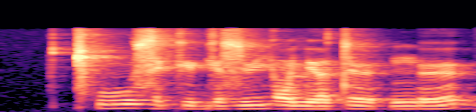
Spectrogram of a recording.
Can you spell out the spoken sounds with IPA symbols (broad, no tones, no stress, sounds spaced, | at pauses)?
ǀʰ uː z ɪ kʲ ɐ ɡʲ œ z y j ɔ lʲ ɐ t ø | ŋ ø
